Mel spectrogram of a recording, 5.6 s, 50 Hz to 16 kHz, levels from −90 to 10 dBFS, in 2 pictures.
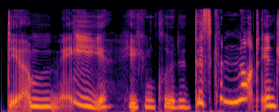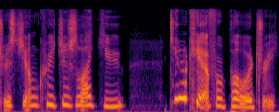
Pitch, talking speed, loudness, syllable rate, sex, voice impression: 275 Hz, 170 wpm, -19 LUFS, 5.4 syllables/s, female, feminine, middle-aged, slightly relaxed, powerful, slightly raspy, intellectual, slightly strict, slightly intense, sharp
